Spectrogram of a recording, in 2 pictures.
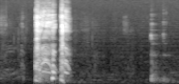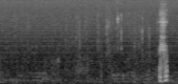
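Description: A couple of sharp coughs close by, followed by quieter throat-clearing bursts spaced apart in near silence.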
